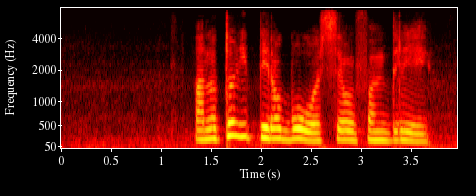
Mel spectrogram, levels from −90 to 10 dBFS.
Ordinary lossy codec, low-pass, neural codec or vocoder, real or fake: none; 7.2 kHz; codec, 24 kHz, 0.9 kbps, WavTokenizer, medium music audio release; fake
